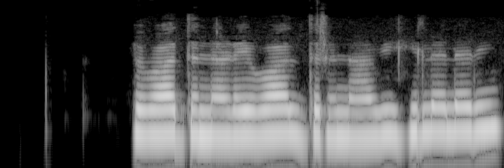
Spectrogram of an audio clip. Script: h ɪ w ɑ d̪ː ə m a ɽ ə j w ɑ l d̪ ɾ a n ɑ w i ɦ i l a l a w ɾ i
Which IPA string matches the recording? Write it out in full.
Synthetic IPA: h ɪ w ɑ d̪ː ə n a ɽ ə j w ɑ l d̪ ɾ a n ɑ w i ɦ i l a l a ɾ i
